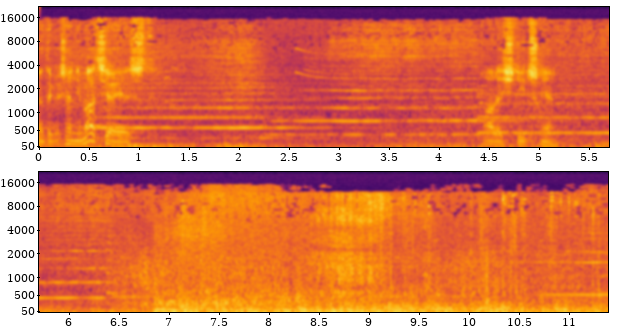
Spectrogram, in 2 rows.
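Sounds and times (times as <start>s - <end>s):
speech: 0.0s - 1.3s, 4.4s - 5.3s
video game storm wind: 0.0s - 11.3s
video game storm thunder-like rumble: 5.8s - 11.3s
video game horse hoofbeats clopping: 8.3s - 11.3s.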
